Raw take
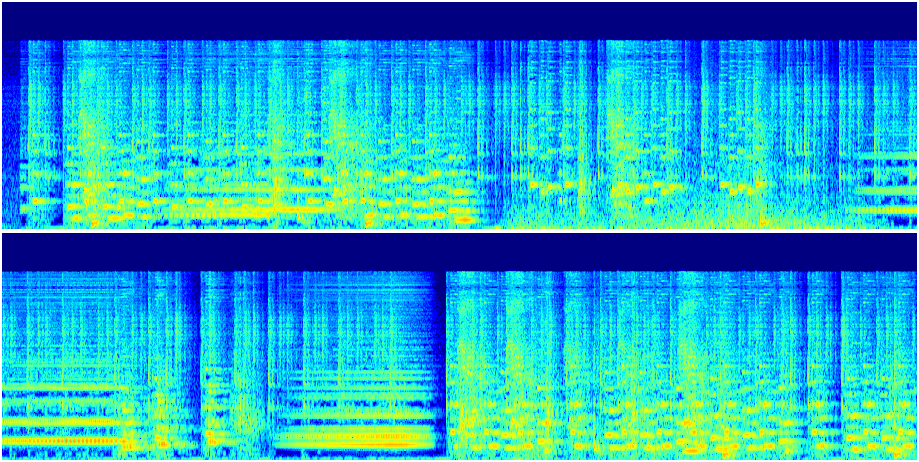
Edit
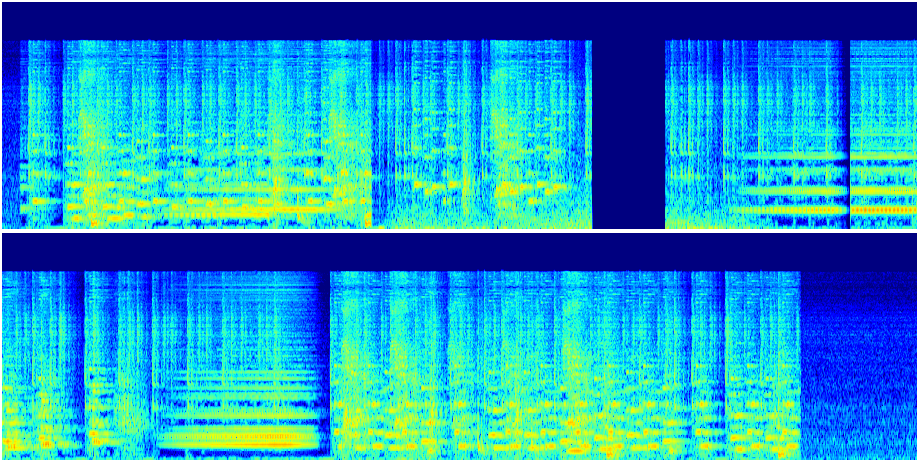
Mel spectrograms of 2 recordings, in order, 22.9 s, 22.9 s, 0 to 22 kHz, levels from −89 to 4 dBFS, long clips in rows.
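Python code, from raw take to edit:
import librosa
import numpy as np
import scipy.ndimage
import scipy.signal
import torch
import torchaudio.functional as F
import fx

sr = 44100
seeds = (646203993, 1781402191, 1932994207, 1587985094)

y = fx.studio_fade_out(x, sr, start_s=11.76, length_s=0.3)
y = fx.edit(y, sr, fx.cut(start_s=4.62, length_s=1.45),
    fx.silence(start_s=8.83, length_s=0.92), tone=tone)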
